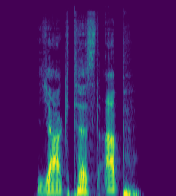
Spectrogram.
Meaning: inflection of abjagen: 1. second-person singular preterite 2. second-person singular subjunctive II
- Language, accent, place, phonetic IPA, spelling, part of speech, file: German, Germany, Berlin, [ˌjaːktəst ˈap], jagtest ab, verb, De-jagtest ab.ogg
